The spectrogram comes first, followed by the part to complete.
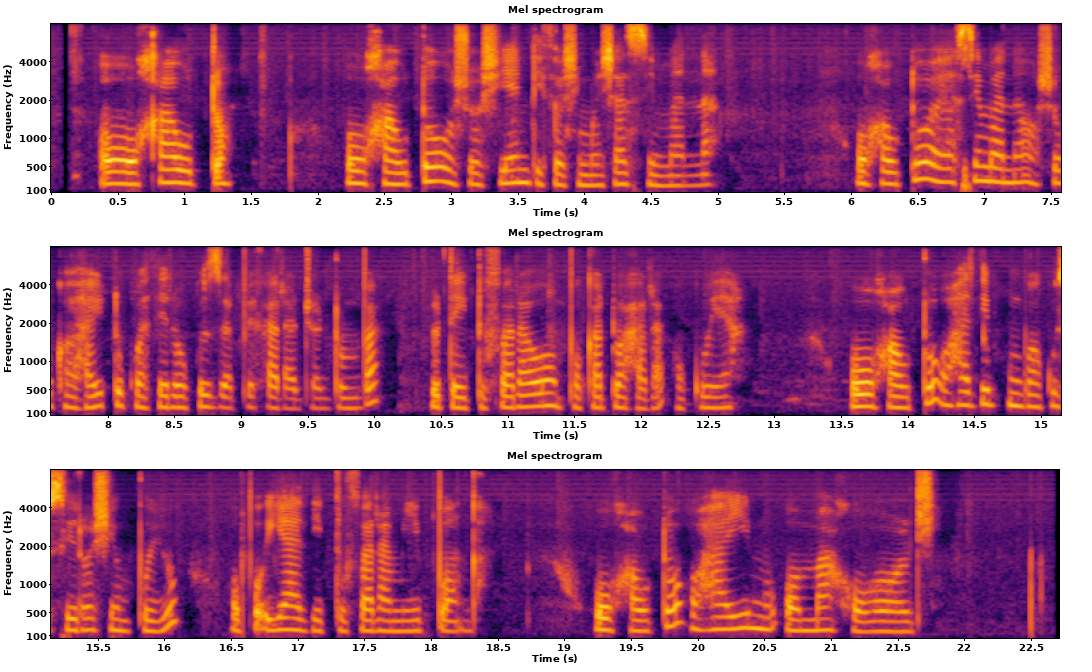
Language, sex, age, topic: Oshiwambo, female, 18-24, finance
